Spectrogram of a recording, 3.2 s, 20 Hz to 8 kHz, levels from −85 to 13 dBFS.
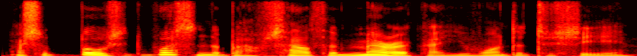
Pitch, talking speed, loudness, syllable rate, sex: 145 Hz, 225 wpm, -18 LUFS, 6.2 syllables/s, male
